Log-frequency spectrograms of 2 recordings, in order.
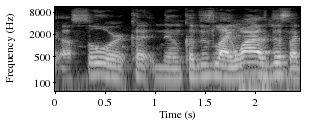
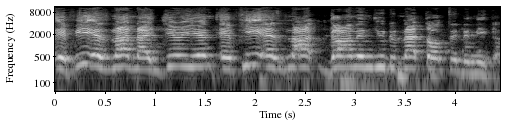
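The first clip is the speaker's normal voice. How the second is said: mimicked voice, higher; 9 semitones higher than usual. Showing how African parents warn their children: imitating African parents. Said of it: "They say it like this".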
